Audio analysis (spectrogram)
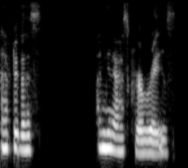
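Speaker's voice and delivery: low voice. Retelling the end of a scene, giving the character's line in a low voice. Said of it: "she says in a low voice".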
